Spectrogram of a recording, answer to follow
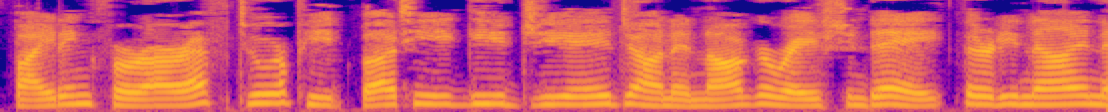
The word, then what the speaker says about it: Buttigieg: Surname is pronounced Buttigieg.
